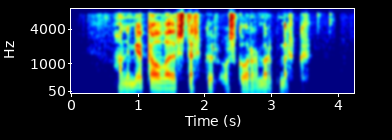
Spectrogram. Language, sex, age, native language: Icelandic, male, 30-39, Icelandic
